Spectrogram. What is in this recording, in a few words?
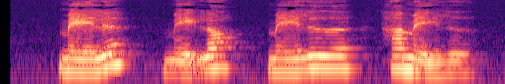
male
